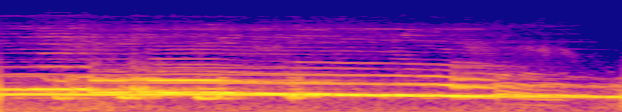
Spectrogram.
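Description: A chorus of neighborhood dogs howling together, one starting and the rest joining in, long wavering overlapping howls that rise and slowly fall in pitch, sustained and fairly loud throughout with no talking.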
